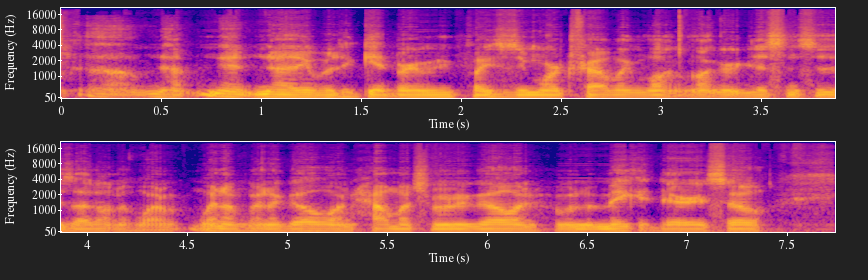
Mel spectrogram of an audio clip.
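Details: Man with multiple system atrophy whose tremors have become much more amplified, involve his voice, never stop, and worsen with activity and emotional stimulus; voice tremor.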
